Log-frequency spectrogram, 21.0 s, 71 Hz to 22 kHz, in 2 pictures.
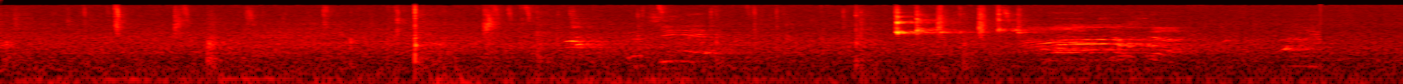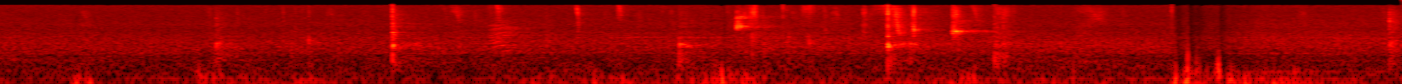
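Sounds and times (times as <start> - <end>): rackets striking tennis ball: 2.5 - 7.9, 12.8 - 15.0, 15.6 - 18.2
steady low rumble: 8.7 - 20.9.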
